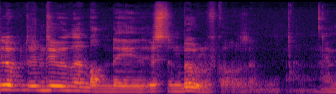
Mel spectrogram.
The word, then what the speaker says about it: Istanbul: into the modern day Istanbul, of course, And it's actually the correct pronunciation is Istanbul, not Istanbul, but it's actually Istanbul, which means the ruler of the city of the star.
